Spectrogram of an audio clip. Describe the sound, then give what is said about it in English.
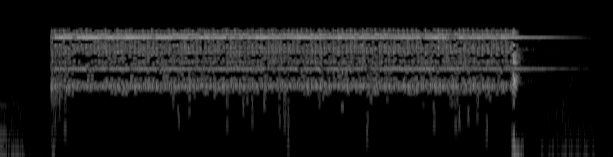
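An alarm clock rings loudly and continuously for about five seconds, a dense metallic jangle that stops abruptly and leaves a short fading ring. No voices are present. “Clock.”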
